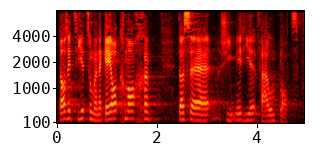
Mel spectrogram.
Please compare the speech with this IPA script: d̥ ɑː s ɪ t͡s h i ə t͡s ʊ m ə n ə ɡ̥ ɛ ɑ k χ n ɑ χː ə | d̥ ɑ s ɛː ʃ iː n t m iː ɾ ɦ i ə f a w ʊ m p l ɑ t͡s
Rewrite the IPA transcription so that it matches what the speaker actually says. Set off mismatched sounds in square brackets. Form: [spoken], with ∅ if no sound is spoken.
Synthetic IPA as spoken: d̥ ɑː s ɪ t͡s h i ə t͡s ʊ m ə n ə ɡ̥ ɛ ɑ k χ [m] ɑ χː ə | d̥ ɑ s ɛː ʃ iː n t m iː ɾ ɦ i ə f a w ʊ m p l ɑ t͡s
